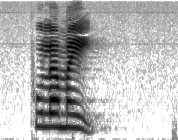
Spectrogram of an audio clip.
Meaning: 1. knowledge, learning 2. fluency, proficiency 3. poetic talent or ability 4. spiritual wisdom
- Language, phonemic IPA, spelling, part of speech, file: Tamil, /pʊlɐmɐɪ̯/, புலமை, noun, Ta-புலமை.ogg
